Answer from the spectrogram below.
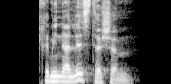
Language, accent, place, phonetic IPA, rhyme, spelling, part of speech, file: German, Germany, Berlin, [kʁiminaˈlɪstɪʃm̩], -ɪstɪʃm̩, kriminalistischem, adjective, De-kriminalistischem.ogg
- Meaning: strong dative masculine/neuter singular of kriminalistisch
